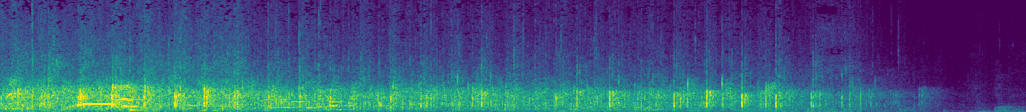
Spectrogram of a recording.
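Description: A big band of saxophones, trumpets and trombones plays loudly in a large hall, then stops.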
